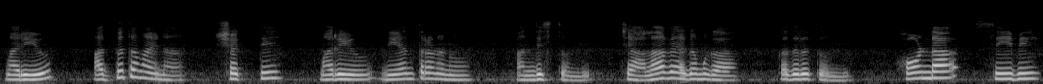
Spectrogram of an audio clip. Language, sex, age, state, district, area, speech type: Telugu, female, 18-30, Andhra Pradesh, East Godavari, rural, spontaneous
